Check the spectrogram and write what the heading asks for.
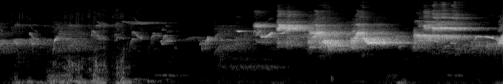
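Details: In a Malang, East Java aviary, an orange-headed thrush sings quieter whistles among low rattling knocks, then swells into a loud, rich, buzzy-edged warble for the second half.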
